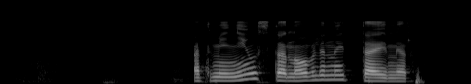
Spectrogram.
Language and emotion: Russian, neutral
